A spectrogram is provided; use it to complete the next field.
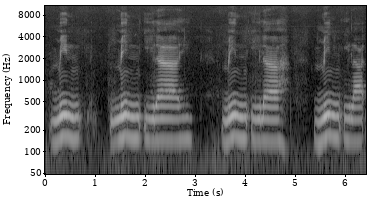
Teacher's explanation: as far as izhar is concerned, you don't have to elongate any nasalization. No nasalization. Just say min ila.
